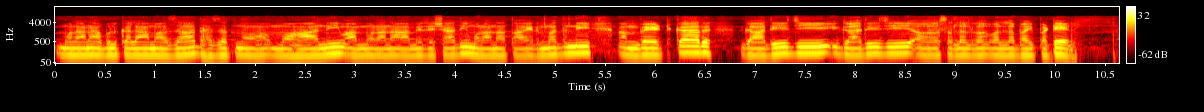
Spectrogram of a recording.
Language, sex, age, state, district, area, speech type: Urdu, male, 18-30, Uttar Pradesh, Azamgarh, urban, spontaneous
